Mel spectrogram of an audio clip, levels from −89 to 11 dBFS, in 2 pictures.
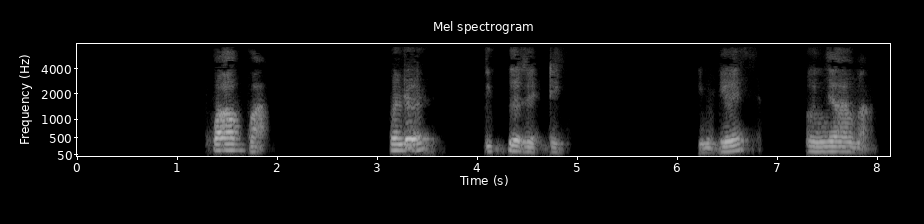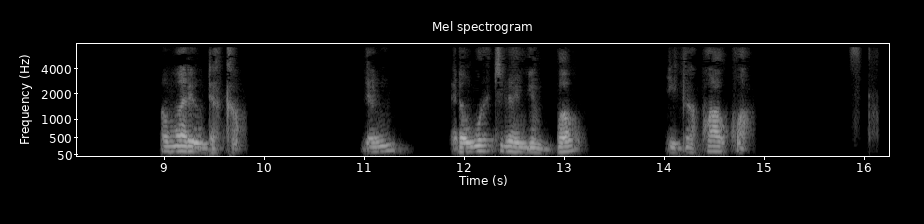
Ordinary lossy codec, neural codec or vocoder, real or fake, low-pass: MP3, 32 kbps; codec, 16 kHz, 1 kbps, FreqCodec, smaller model; fake; 7.2 kHz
